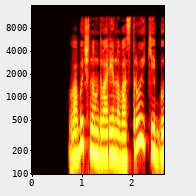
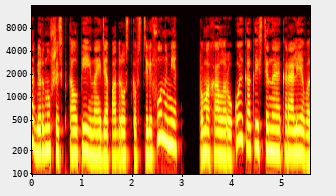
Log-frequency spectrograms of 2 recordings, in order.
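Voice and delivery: ordinary delivery

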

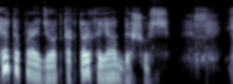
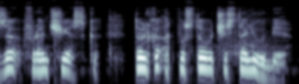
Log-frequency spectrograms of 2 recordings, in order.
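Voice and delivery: high, panicked, gasping out exclamations; acted hysterical fright, pitched well up; frightened maidservant; 6 semitones higher, 3 dB louder than usual. A narrator's reading. Maid begging to be held before she faints, panicked. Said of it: "Я так испугана".

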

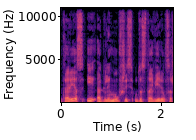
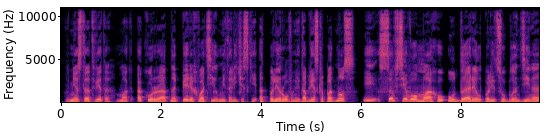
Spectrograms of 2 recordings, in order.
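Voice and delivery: plain reading voice

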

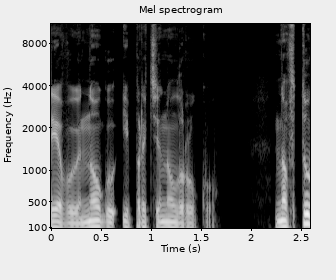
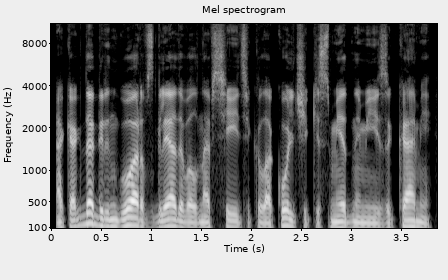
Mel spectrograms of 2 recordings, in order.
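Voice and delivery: ordinary delivery, nothing marked

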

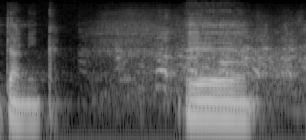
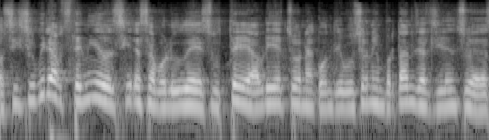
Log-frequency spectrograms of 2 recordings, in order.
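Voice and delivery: high, loud, rapid-starting mock rebuke; indignant rebuke; 5 semitones higher, 7 dB louder, faster than usual. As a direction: deliver a pompous putdown as a heckler. Espectador replica con sorna. (reprimenda indignada imitada, aguda y fuerte)

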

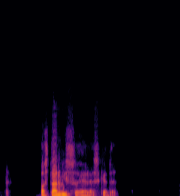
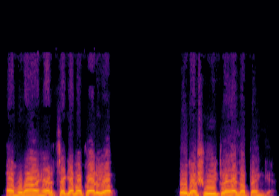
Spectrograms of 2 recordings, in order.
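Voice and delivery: loud, higher, commanding ducal voice; Paul proclaiming; 5 semitones higher, 5 dB louder than usual. A narrator's reading. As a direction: declare it like a lord before his people. Paul leads the oath. (ünnepélyes, parancsoló hercegi hang)

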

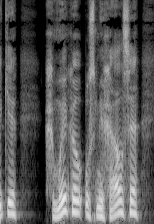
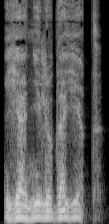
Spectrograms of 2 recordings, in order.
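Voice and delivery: low, soft, slow and cold; cold denial; 5 semitones lower, 6 dB quieter, much slower than usual. A narrator's reading. Captor denies being a cannibal, coldly. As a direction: deny it slowly, with icy calm. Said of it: "Он холодно улыбнулся".

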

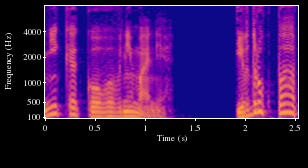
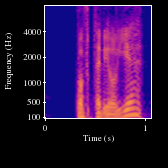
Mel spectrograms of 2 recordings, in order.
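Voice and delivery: ordinary delivery, nothing marked

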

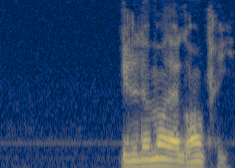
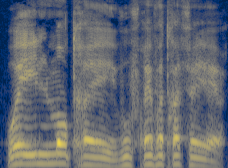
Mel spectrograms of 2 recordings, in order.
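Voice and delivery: narrated shout; 6 semitones higher than usual. A narrator's reading. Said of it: "crie encore Bark".

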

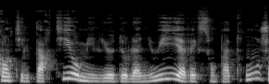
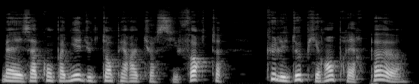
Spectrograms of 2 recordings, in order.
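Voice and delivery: ordinary delivery

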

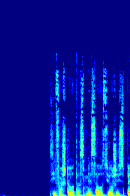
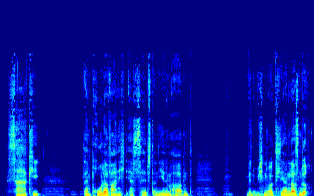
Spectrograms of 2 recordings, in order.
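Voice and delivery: desperate pleading; 7 semitones higher than usual. Acted. Heroine pleads, then choked.

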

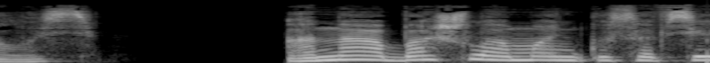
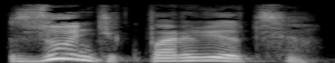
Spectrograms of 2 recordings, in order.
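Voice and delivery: low, even statement; matter-of-fact verdict; 3 semitones lower than usual. Acted. Verdict explained, echoed by offended child. (спокойно, как приговор)

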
